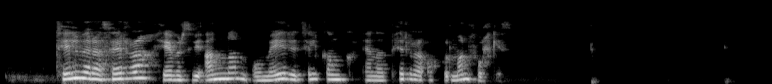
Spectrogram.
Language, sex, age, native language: Icelandic, female, 40-49, Icelandic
